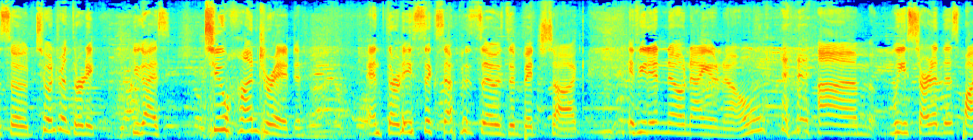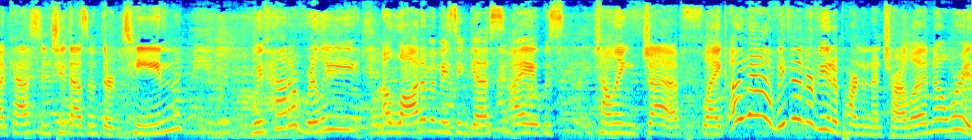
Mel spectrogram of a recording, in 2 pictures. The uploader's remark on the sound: This week's Flash Back Friday is brought to you from a dive bar in the Tenderloin neighborhood of San Francisco, recorded in December of 2017. It represents the quintessential dive bar experience: good music, heavy pours of whiskey.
